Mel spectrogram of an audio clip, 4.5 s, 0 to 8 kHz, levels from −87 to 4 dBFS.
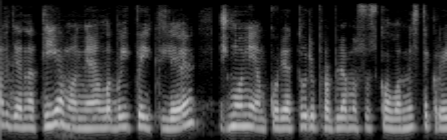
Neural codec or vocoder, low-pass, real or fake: codec, 44.1 kHz, 2.6 kbps, SNAC; 7.2 kHz; fake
